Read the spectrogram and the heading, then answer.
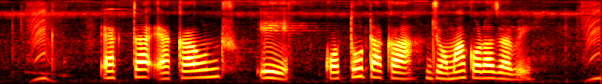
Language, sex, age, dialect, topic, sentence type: Bengali, female, 18-24, Rajbangshi, banking, question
